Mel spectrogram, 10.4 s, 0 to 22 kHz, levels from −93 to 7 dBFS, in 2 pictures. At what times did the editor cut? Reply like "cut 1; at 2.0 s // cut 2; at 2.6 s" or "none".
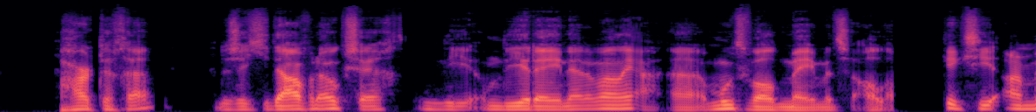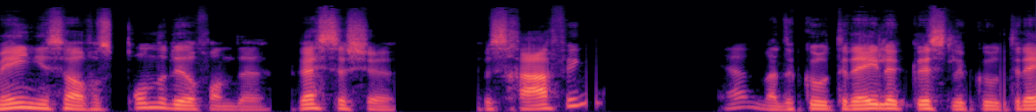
cut 1; at 3.3 s // cut 2; at 4.7 s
